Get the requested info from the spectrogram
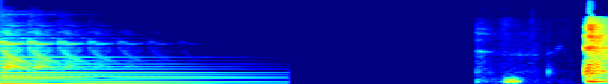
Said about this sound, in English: At the time of recording, you have to cough. Are you kidding me? I was like, how fucking inconsiderate.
